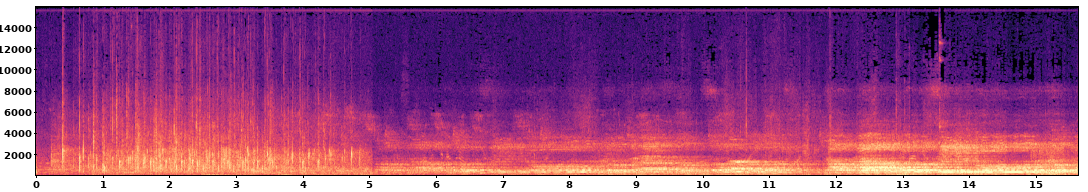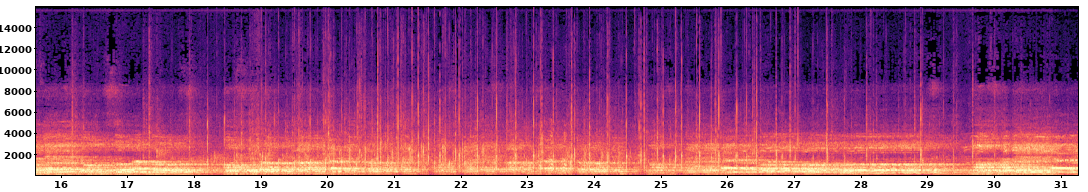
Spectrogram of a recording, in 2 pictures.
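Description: Audience applause that breaks off abruptly about five seconds in, followed by choral music with sustained, shifting chords.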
